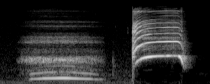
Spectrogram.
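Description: An impressed, drawn-out vocal 'ooh' from a woman, followed about a second later by a short, loud, very high-pitched excited squeal that cuts off suddenly.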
